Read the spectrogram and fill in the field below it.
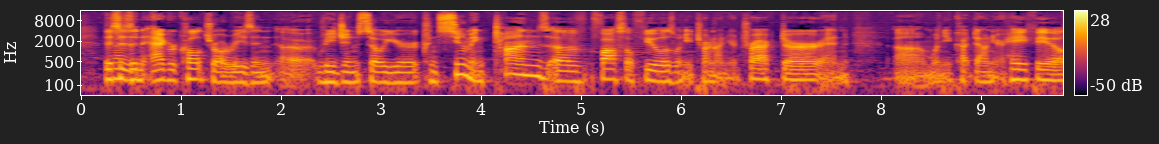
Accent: Niagara Falls, New York, United States; I grew up in Niagara Falls, New York, just about 4 miles away from the ghost town of Love Canal

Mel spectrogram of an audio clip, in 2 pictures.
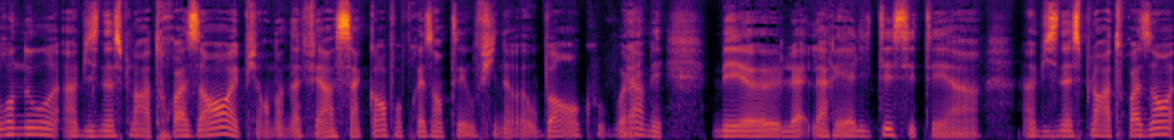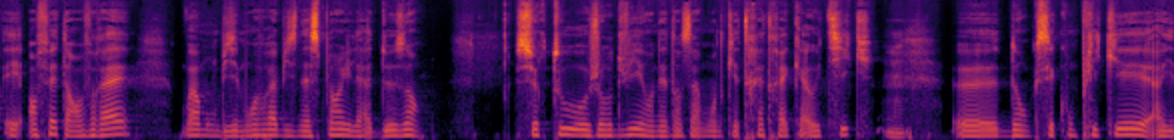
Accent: France; nous, en tant que Français, on a une esthétique qui peut vraiment prendre la parole

